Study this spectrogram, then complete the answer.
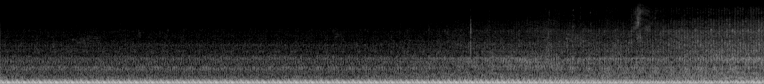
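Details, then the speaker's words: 2004 Ram 3500 with the 305hp/555tq common-rail Cummins diesel at 257,000 miles, idling cold: deep, steady, even low rumble with no knocks or ticks, exhaust sounds good; healthy engine. "So it sounds really good to me. The exhaust sounds good. The engine doesn't make any bad noises or anything."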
